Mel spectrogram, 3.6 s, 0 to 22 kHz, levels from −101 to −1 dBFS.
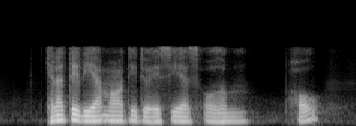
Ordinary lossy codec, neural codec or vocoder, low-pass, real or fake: MP3, 48 kbps; codec, 24 kHz, 0.5 kbps, DualCodec; 5.4 kHz; fake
